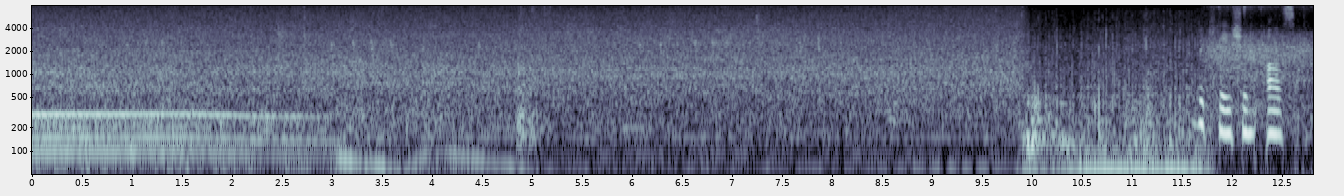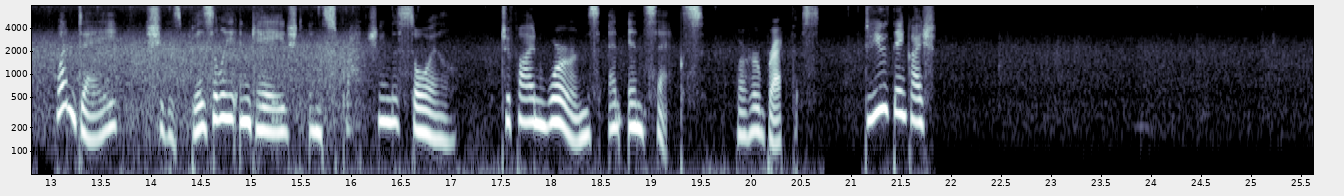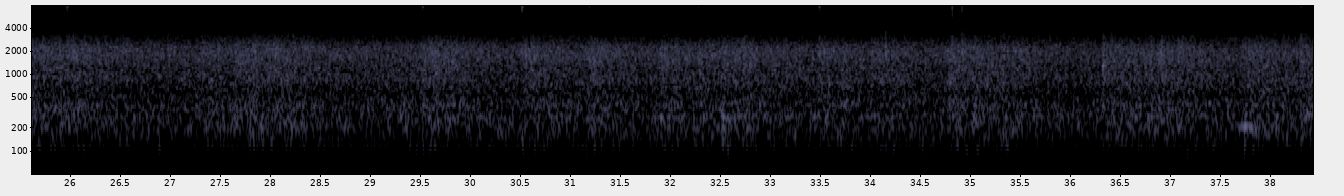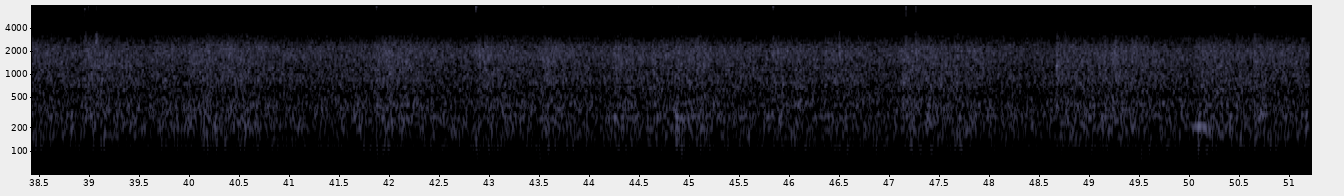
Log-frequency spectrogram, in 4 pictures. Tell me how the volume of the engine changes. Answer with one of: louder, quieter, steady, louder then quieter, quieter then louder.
quieter.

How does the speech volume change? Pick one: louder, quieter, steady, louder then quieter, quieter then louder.
steady.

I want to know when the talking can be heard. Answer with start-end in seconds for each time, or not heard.
11.6-21.9.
